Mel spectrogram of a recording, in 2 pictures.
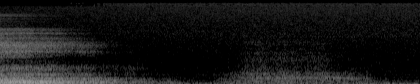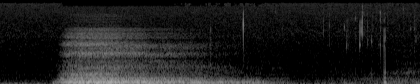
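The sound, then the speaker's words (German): Slow, deep breathing in and out during a relaxation exercise for falling asleep. Long airy breaths alternate with quiet pauses; the first and last breaths are loud and a softer one falls between them, with no talk. “Ein- und ausatmen, hm, ganz schwer werden.”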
